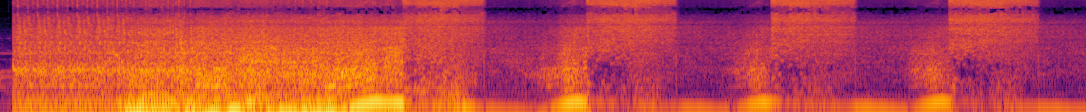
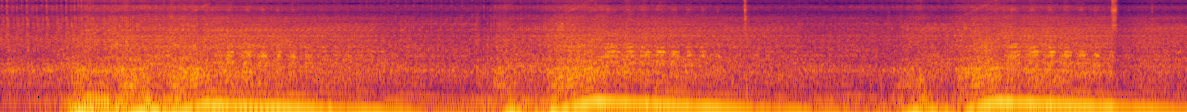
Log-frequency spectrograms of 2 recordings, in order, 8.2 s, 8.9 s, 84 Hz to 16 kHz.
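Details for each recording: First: Fiat 124 Spider Abarth turbo with Forge atmospheric blow-off valve, after massaging out the kinked vacuum hose: four revs, each lift-off followed by crisp short hiss; blow-off valve venting properly after fix. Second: so you can see it's even worse it barely vented the first time it actually didn't vent at all and i gave it enough throttle that it should have and the other two it barely vented at all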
